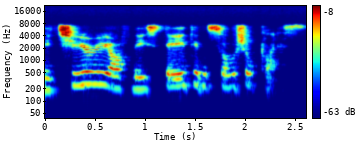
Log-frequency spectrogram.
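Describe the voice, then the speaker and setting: Speaking with a Brazilian Portuguese accent, a woman talks at a fairly slow pace in a high pitch. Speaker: academic author. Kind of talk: lecture. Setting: book launch event with audience. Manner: formal.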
